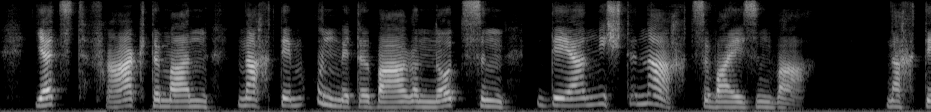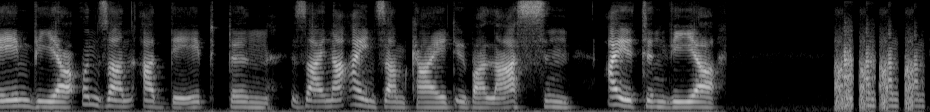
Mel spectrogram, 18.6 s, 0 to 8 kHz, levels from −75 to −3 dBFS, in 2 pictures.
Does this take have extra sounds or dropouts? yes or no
yes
